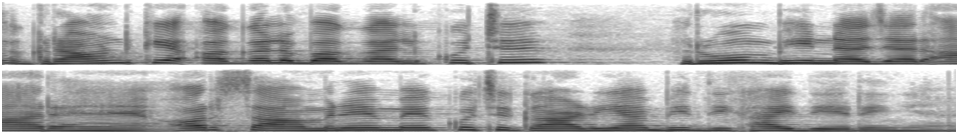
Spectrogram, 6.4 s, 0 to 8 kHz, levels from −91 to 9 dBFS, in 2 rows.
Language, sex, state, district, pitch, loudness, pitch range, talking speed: Hindi, female, Jharkhand, Palamu, 275 Hz, -16 LUFS, 255-300 Hz, 195 wpm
